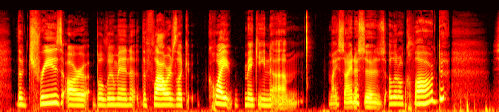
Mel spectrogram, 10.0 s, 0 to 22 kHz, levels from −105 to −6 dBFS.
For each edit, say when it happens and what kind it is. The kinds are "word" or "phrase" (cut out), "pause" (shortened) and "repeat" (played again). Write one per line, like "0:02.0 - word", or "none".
0:04.9 - phrase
